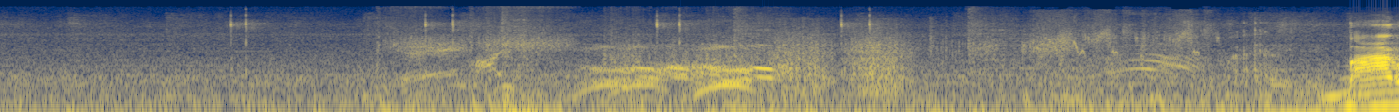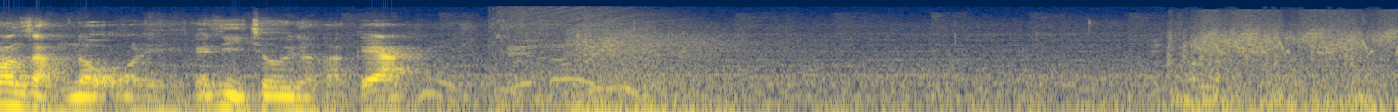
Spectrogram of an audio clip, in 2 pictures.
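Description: Game fighters clash with punches and hit effects.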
